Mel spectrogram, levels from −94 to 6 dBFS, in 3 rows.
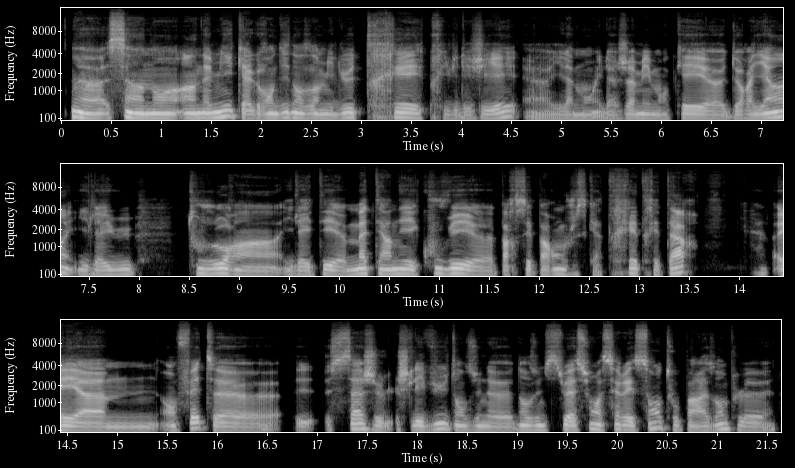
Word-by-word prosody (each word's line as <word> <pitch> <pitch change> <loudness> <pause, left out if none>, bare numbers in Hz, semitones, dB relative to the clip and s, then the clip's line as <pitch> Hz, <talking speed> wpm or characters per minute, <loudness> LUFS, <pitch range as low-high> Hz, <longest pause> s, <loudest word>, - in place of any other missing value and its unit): heu, 105 -4 +4
c'est 120 +3 +5
un 105 -2 +5
an 105 0 +3
un 105 +1 +4
ami 120 +6 +3
qui 145 - 0
a 95 - +2
grandi 105 +3 -1
dans 105 -3 +1
un 100 - 0
milieu 95 +4 -1
très 115 -3 +1
privilégié, 95 +7 -3
heu, 110 -5 -9
il 90 - -8
a 90 - -5
man 90 0 -7
il - - -8
a 85 - -9
jamais 95 +1 -1
manqué, 95 +1 0
heu, 90 -1 -3
de 95 - -6
rien, 105 +8 +2
il 100 0 -6
a 95 - -2
eu 105 +2 -3 0.5
toujours 115 0 +1
un 90 -3 0
il 95 0 -8
a 95 - -1
été, 95 +2 0
heu, 90 - -5
materné 110 +1 +2
et 100 - -1
couvé, 115 -2 +2
heu, 90 -1 -6
par - - -3
ses - - -1
parents 105 +3 -1
jusqu'à 100 0 -8
très, - - -3
très - - -8
tard - - +2 0.8
et 105 0 +6
hem, 90 -2 +1
en 100 +1 -4
fait, 145 +2 +1
heu 90 -3 -1 0.2
heu, - - -6
ça 130 0 +1
je 105 -5 +2
je - - +3
l'ai 105 -1 +1
vu 125 +6 -2
dans 105 -3 -3
une, 100 -1 -5
heu, 90 -1 -4
dans 105 +2 -2
une 105 0 -2
situation 110 +4 +2
assez 115 +1 +3
récente 130 +7 +1
où 105 - -6
par 95 -3 -1
exemple, 110 +2 -5
heu, 95 -1 -5
100 Hz, 190 wpm, -24 LUFS, 95-110 Hz, 0.8 s, et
